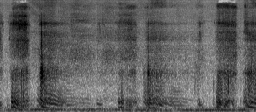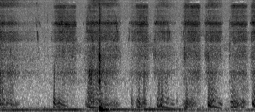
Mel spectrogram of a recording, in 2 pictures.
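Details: Sleeping newborn baby girl in a car, with soft, rhythmic, snuffly snoring on each breath over a low car rumble: normal infant snoring.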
